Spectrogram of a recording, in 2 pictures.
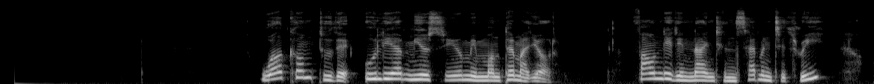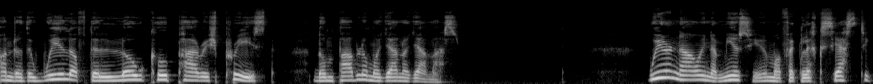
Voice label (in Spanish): RECEPCION INGLES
